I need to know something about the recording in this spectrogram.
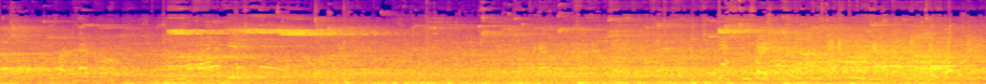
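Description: A crowd chatters throughout a large echoing hall.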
